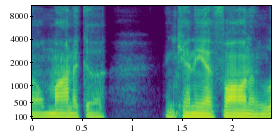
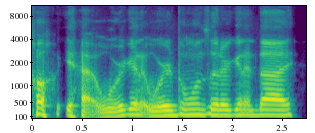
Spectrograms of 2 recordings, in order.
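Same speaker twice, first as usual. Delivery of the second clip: higher, put-on henchman laughing it off; a cocky goon's voice, pitched up; mocking henchman voice; 7 semitones higher, 3 dB louder than usual. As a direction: play a smug henchman who doesn't get it.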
